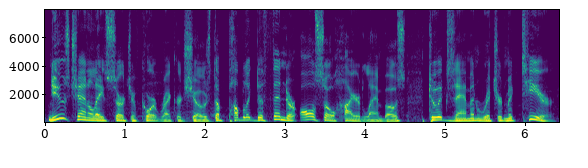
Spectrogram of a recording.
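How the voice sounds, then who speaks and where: A man's voice: medium pitch, sing-song, moderate pace. A man with an American accent reading a scripted television news report as a reporter.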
